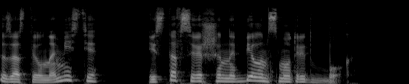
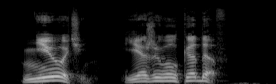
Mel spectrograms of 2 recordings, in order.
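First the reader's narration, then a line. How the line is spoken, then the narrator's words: Calm. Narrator (Russian): спокойно ответил я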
